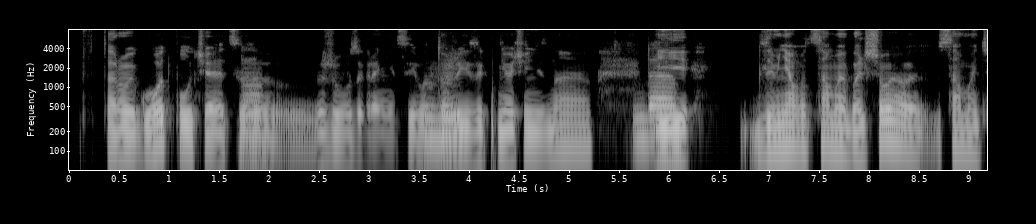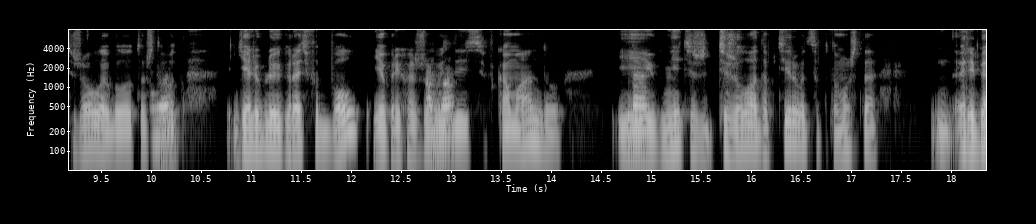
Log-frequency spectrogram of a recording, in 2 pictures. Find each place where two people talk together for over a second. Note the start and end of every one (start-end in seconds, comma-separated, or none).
none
